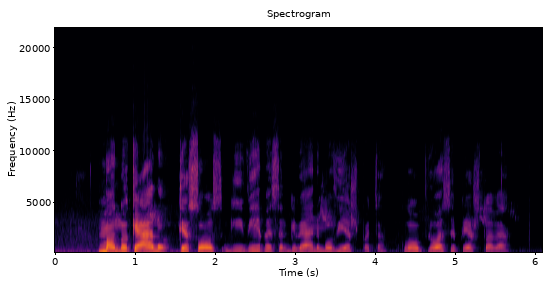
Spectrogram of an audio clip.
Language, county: Lithuanian, Tauragė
